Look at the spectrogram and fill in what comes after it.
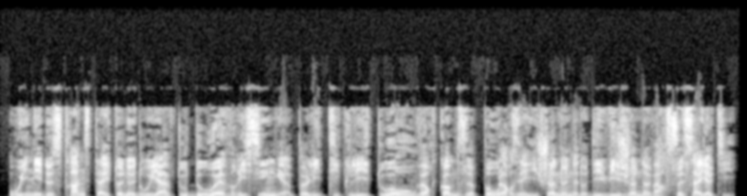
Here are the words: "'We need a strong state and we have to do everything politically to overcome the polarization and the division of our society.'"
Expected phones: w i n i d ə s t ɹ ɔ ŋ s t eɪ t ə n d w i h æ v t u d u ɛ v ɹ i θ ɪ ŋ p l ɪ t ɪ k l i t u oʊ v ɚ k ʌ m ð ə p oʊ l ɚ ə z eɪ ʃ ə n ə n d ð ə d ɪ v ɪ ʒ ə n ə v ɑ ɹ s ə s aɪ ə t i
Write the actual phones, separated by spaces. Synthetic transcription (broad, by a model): w i n i d ə s t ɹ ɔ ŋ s t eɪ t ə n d w i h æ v t u d u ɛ v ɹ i s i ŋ p l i t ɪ k l i t u oʊ v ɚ k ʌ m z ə p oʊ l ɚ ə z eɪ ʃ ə n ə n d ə d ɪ v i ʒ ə n ə v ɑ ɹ s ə s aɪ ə t i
